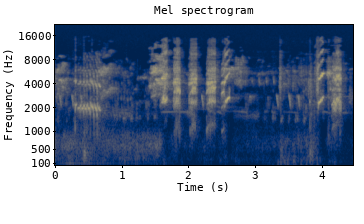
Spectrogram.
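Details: Lorikeets in a feeding frenzy at a feeder in Australia, filmed by a feeder camera: a run of five harsh, shrill screeches in quick succession, with softer chatter before and after and low knocking at the start.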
